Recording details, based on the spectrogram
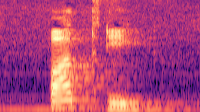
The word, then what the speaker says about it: Patrick: Porque, na verdade, o nome dele é um nome é, bretão, é, que se pronuncia algo como pa, Patrick. Patrick.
